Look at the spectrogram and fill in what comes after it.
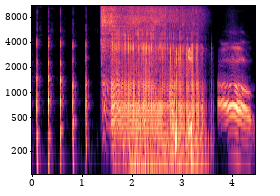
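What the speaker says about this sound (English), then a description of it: "I'm the first one to fart on the track." A fart follows several sharp knocks, a long loud buzzing blast lasting about two seconds, close to the microphone, then a brief voice; recorded during a podcast studio chat.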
